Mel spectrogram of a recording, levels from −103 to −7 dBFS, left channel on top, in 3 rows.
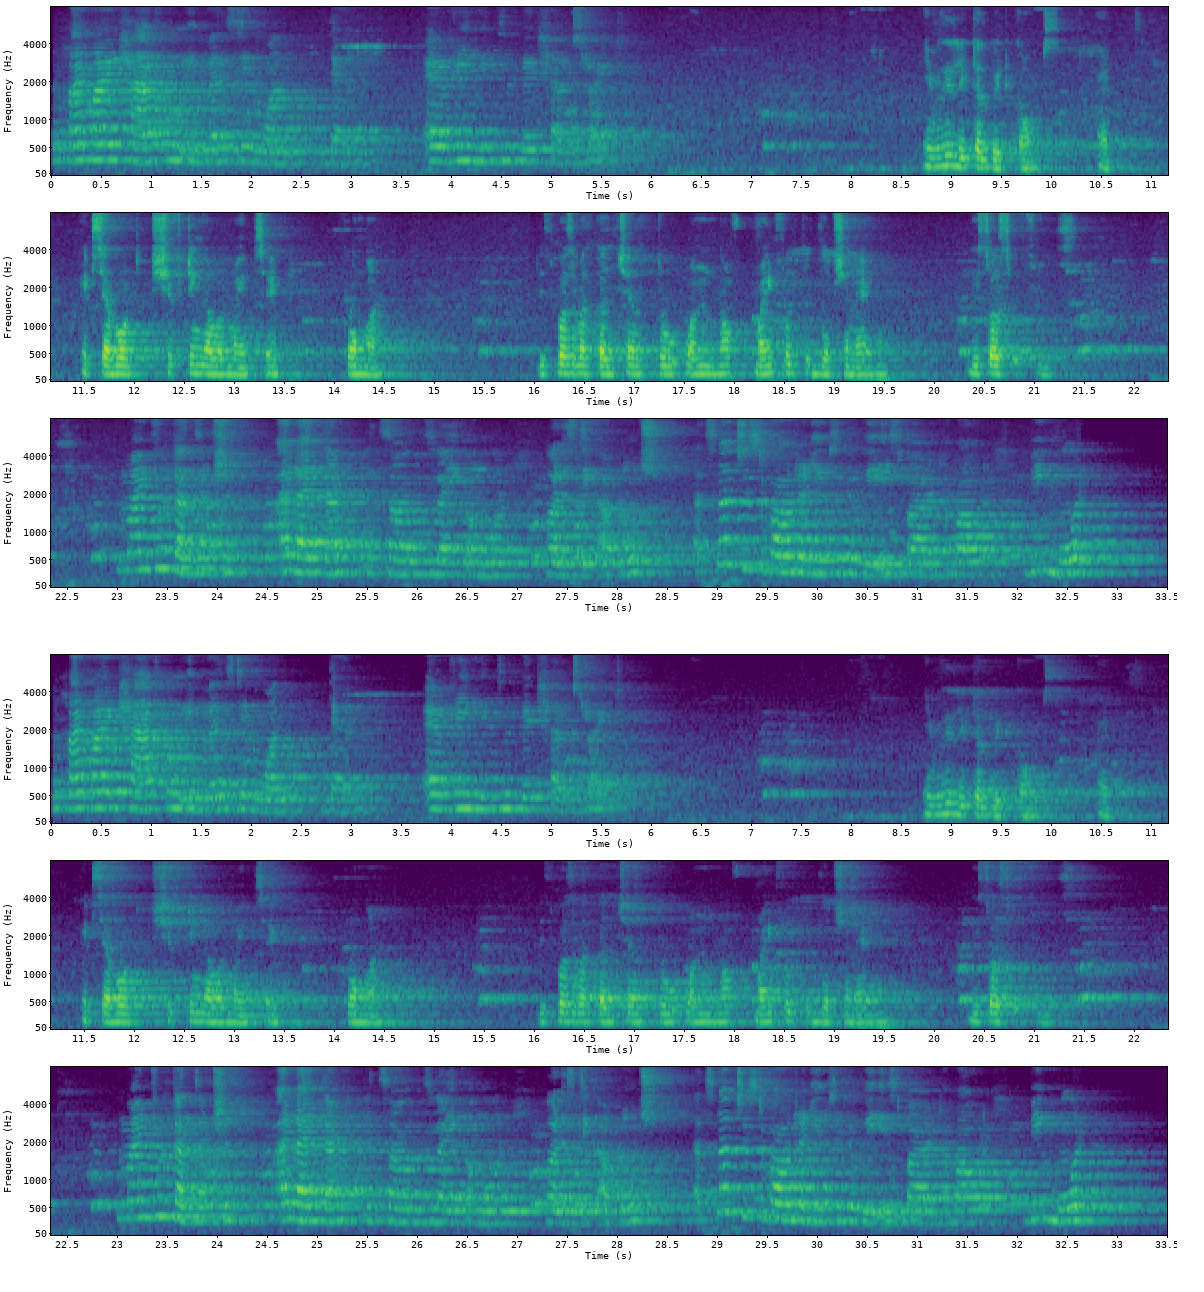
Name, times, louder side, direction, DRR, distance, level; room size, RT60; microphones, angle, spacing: voice 1, 0.0-3.1 3.7-5.6 7.1-7.5 10.0-10.8 13.6-13.8 14.0-14.2 15.4-15.7 17.5-17.6 18.2-18.3 20.2-20.7 21.4-21.7 22.7-28.4 28.7-32.6, right 1 dB, 15° right, -1 dB, 2.4 m, -38 dB
voice 2, 8.7-10.0 10.5-10.6 11.5-13.4 14.1-14.5 16.0-19.5 20.3-20.8 21.0-21.4, left 5 dB, 70° left, 12 dB, 0.5 m, -32 dB
24.0 x 13.0 x 4.3 m, 2.7 s
head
